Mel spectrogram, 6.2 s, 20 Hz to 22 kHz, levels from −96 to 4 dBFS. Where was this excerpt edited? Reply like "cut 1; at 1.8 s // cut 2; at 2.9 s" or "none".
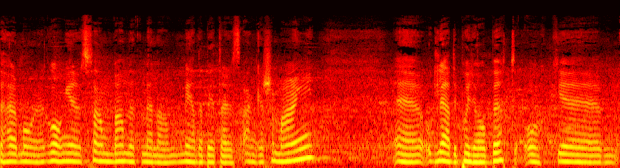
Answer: none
